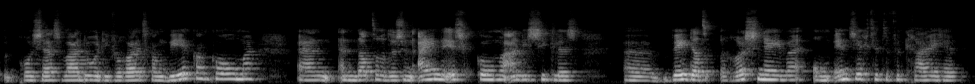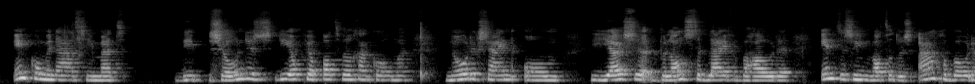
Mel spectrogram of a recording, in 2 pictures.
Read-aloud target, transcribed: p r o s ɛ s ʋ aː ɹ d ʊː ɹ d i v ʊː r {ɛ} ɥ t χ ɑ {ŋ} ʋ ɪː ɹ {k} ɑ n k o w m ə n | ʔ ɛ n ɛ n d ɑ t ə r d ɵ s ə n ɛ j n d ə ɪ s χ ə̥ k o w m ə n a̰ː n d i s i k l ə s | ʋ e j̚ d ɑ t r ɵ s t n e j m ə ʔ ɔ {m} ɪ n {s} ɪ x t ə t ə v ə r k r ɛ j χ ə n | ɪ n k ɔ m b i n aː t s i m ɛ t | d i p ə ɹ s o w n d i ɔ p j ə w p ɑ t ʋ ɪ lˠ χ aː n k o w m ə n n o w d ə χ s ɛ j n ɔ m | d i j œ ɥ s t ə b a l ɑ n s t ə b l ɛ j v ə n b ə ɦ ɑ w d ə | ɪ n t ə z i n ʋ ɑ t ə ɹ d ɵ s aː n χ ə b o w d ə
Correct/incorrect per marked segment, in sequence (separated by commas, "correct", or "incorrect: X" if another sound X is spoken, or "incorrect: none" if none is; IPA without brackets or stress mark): incorrect: œ, correct, correct, correct, incorrect: z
